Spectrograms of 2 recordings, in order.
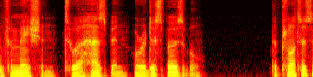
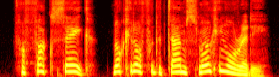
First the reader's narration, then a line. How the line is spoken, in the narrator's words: she exclaimed, her face livid with contempt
